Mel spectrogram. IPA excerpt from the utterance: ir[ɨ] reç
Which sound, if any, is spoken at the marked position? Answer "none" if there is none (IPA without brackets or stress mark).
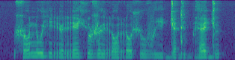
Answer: ʏ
